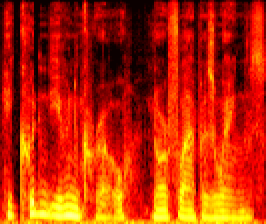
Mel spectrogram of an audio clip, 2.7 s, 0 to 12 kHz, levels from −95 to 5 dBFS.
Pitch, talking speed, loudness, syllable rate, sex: 115 Hz, 180 wpm, -17 LUFS, 3.7 syllables/s, male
